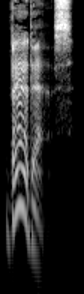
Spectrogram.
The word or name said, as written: badass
